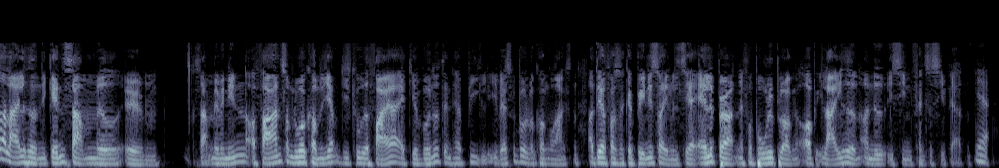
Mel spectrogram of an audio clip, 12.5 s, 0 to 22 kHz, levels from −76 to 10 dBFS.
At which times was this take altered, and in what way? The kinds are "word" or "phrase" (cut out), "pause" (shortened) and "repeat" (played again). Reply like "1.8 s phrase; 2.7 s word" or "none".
7.3 s pause

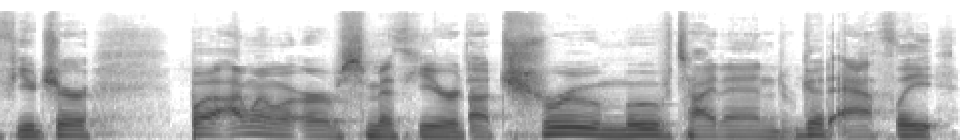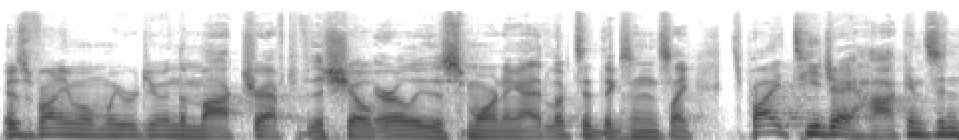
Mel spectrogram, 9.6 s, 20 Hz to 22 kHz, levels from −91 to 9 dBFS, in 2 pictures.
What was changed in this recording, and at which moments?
2.3 s word; 4.0 s word; 4.8 s pause; 6.3 s phrase; 6.7 s word; 7.9 s word; 8.4 s pause

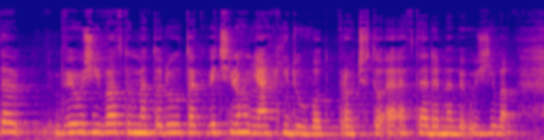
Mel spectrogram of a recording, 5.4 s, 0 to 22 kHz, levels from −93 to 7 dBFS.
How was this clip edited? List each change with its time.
1.3 s word; 2.5 s word

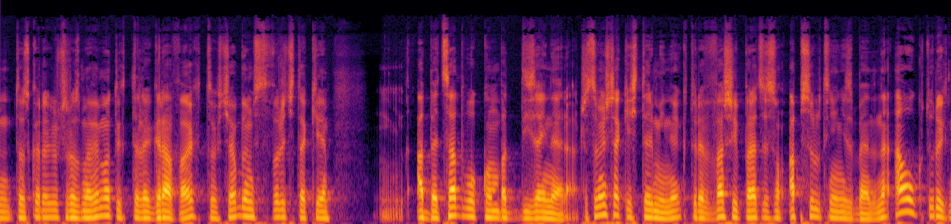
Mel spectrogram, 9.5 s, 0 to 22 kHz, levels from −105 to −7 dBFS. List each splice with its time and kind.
none

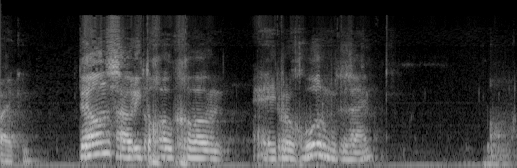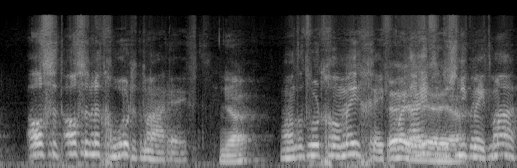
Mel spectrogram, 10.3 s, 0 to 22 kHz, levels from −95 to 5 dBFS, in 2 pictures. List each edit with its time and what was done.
7.3 s pause

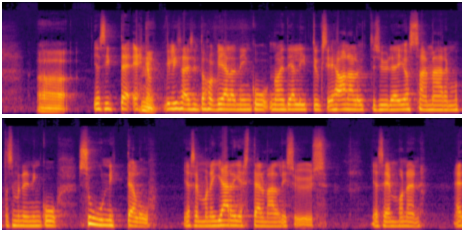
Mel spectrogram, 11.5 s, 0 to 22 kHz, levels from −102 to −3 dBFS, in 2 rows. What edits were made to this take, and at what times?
none

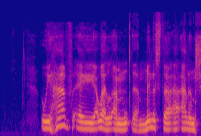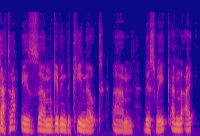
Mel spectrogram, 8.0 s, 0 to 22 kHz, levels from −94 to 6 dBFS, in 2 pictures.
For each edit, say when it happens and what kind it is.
4.4 s pause; 6.2 s pause

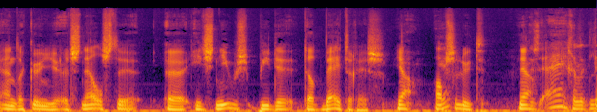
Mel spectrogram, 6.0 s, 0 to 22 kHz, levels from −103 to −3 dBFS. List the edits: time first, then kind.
none

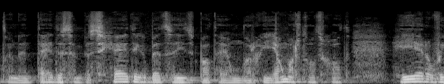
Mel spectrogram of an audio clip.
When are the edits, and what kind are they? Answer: none

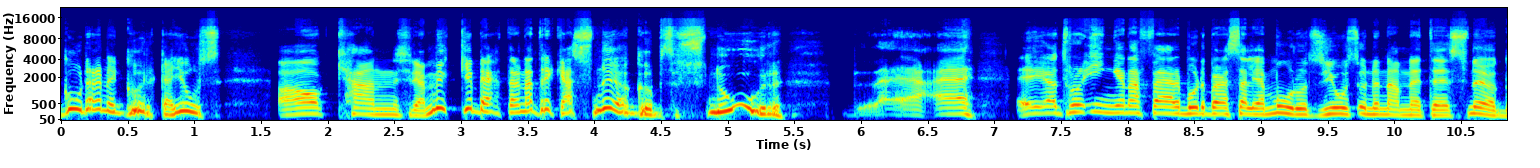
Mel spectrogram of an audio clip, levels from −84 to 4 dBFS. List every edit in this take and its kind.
none

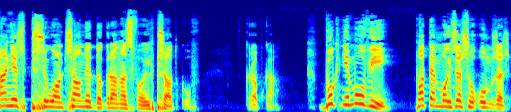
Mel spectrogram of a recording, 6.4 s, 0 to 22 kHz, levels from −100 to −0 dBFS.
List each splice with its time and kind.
3.8 s pause

